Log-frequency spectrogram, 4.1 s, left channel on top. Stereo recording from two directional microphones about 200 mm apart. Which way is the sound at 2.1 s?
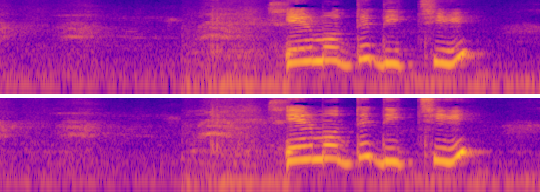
15° right (ahead or behind).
